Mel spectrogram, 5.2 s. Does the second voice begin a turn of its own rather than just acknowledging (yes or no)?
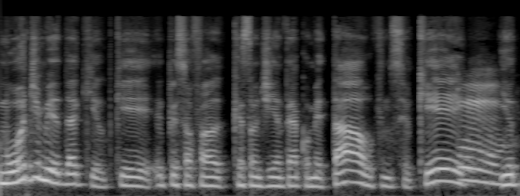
no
